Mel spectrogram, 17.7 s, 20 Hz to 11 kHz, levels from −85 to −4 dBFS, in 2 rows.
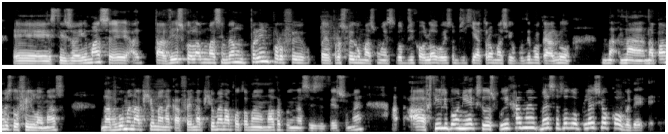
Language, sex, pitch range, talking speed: Greek, male, 150-225 Hz, 180 wpm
